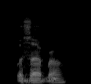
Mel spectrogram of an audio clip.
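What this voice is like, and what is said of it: Imitates another person's voice. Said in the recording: “This is my Riley impression”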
